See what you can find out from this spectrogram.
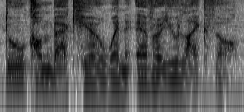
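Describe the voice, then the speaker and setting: A man's voice: lowish voice, normal speed, darkish tone, soft background music, close to an everyday voice. An actor playing an easygoing, welcoming swordsman ally in a video game, talking informally. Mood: relaxed, helpful. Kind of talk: video game cutscene acting.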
